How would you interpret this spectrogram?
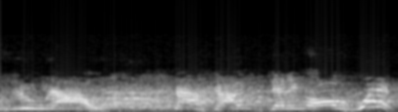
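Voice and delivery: loud, drawn-out protest; complaining loudly about getting soaked; slow soaked shout. Acted. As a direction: drag it out while getting hosed. Archie sprayed by the hose.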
